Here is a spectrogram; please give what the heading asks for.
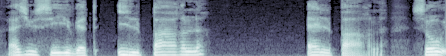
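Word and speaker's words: ils parlent: And the last one, so even if you've got this ENT, well, don't hate me, but you won't pronounce these letters, okay? You have to write them for the plural form, but you don't pronounce them, so you get il parle, elle parle.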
